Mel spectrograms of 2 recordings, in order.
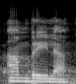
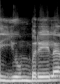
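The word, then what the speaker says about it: umbrella: यह लिखा आपका अंब्रेला। यानी यू का उच्चारण क्या हो गया? अंब्रेला। इसे यू अंब्रेला नहीं पढ़ेंगे। कुछ नहीं। इसे आपको अंब्रेला पढ़ना है।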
